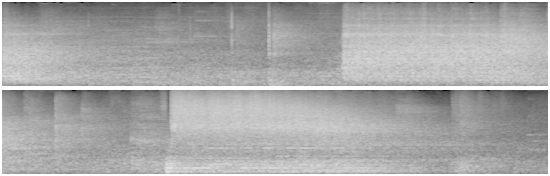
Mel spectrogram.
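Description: Lion-dance percussion: drum beats with gong and cymbal crashes. Two big crashes, about three and a half and seven seconds in, each ring out and fade over a couple of seconds.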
